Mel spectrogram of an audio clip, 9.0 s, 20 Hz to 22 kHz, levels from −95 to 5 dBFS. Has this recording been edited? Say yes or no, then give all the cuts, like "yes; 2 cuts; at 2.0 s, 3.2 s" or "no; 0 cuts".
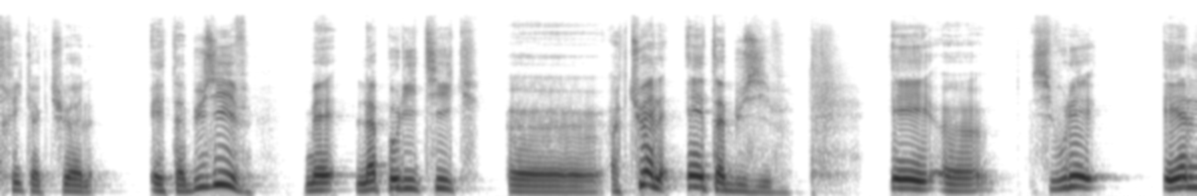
no; 0 cuts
